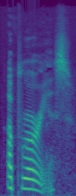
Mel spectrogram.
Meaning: 1. Causing, or likely to cause, an uproar 2. Characterized by uproar, that is, loud, confused noise, or by noisy and uncontrollable laughter 3. Extremely funny; hilarious
- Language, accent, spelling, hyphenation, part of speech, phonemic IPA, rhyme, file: English, General American, uproarious, up‧roar‧i‧ous, adjective, /ˌʌpˈɹɔ.ɹi.əs/, -ɔːɹiəs, En-us-uproarious.ogg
